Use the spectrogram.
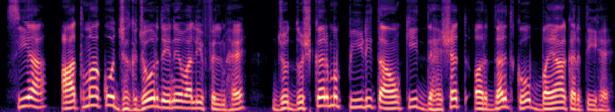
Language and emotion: Hindi, neutral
